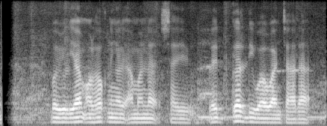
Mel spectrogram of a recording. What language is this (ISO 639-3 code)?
sun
